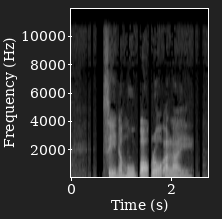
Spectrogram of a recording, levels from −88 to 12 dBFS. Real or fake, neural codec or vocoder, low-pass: fake; vocoder, 48 kHz, 128 mel bands, Vocos; 10.8 kHz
